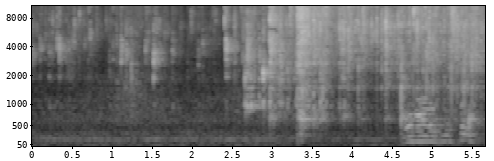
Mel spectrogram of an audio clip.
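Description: Whole spices frying in hot butter and oil in a steel pot, with a loud sizzle that starts about two and a half seconds in. Before that only a faint steady hum, and a brief voice near the end.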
